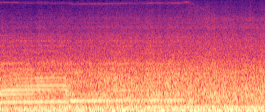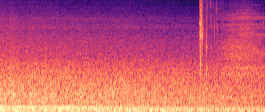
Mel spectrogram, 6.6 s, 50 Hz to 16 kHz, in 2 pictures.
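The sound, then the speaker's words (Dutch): A McLaren sports car engine roars loudly and steadily under hard full-throttle acceleration past 100 on a closed circuit, a dense rumbling drone with humming tones, with a brief sharp click near the end and no talking. “moet ik gewoon nog één keer launch control doen”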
